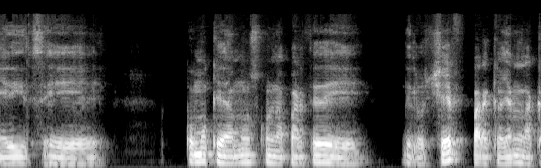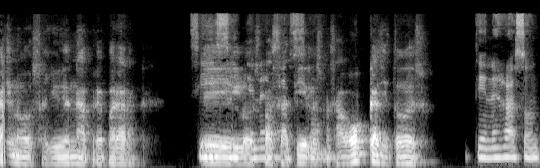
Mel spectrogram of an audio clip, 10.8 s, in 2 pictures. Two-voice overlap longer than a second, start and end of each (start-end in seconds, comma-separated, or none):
7.4-8.8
